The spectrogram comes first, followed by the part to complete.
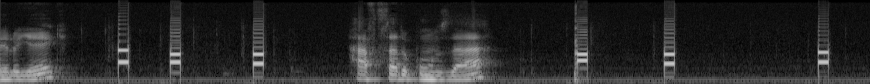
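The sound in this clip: Telephone keypad tones dial a conference room number: six short, sharp beeps at uneven intervals over a low steady hum, with a voice speaking briefly at the start and again midway between the tones.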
